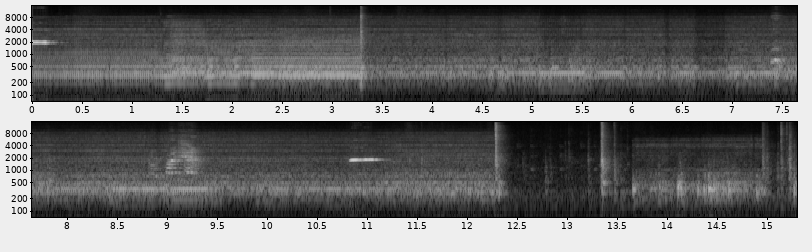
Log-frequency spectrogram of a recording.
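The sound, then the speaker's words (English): A clock radio, switched on by voice command to an Alexa device, is tuned between stations: steady hissing static with humming, warbling tones and brief chirps, then the sound cuts out abruptly near the end, followed by a few sharp clicks and faint noise. “The clock is now on. Let me just get a station.”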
